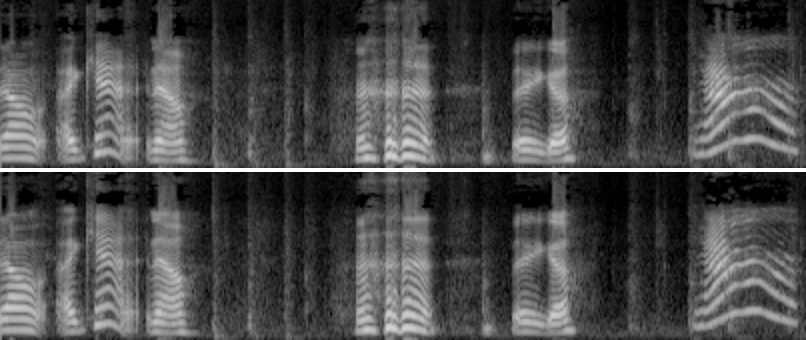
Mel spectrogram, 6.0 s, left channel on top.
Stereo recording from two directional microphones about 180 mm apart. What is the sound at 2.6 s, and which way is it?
Speech, 15° right (ahead or behind).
